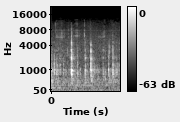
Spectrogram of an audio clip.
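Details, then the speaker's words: Small 6-coil 3-phase axial flux alternator with saw-blade magnet plates, hand-spun without real bearings and not held down, wobbles with uneven sharp clicks and rattles; rotor clatter from lack of proper bearings. "you can hear you can hear the noise because I need I need something to hold us down would make the noise"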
